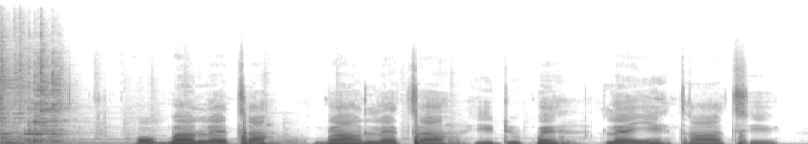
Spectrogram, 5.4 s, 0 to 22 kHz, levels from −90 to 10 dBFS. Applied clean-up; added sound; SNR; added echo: none; Dishes, pots, and pans; 13 dB; none.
